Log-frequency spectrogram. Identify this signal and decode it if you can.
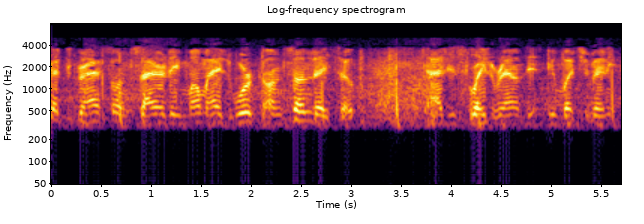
Emergency Alert System (SAME) tones, heard as harsh buzzing bursts, with speech. It is heard from 0.8 to 4.7 s.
